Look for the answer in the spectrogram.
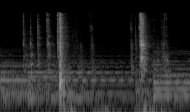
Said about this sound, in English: After a while, Leela heard the clang of metal nearby as the jail door was closed, followed by the sound of keys locking up the door.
